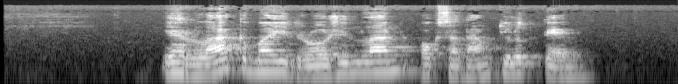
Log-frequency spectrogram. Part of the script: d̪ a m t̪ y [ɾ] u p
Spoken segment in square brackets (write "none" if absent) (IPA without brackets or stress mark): l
